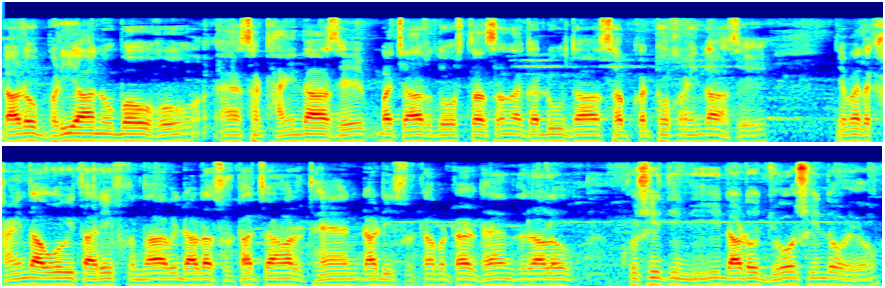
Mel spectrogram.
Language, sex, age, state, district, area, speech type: Sindhi, male, 60+, Delhi, South Delhi, urban, spontaneous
